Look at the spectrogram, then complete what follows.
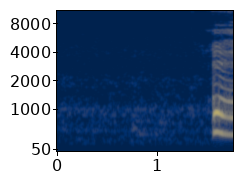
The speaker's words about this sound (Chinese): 哦，阿胡打了一个大哈欠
